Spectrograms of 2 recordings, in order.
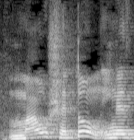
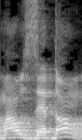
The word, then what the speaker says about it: মাও সেতুং: মাও সেতুং এর নেতৃত্বে মাও সেতুং এটাকে বলা হয় মাওজেদং ইংরেজি উচ্চারণ হয় বুঝা গেছে তার নেতৃত্বে ক্লিয়ার ক্লিয়ার বুঝতে পেরেছেন ক্লিয়ারলি বুঝতে পেরেছেন আমাকে বলেন বুঝতে পেরেছেন?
